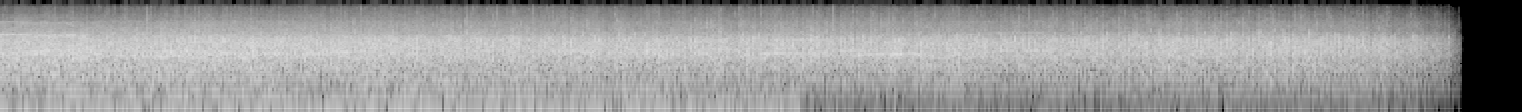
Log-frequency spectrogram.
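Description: Large audience applauding, with a few cheers in the first second, slowly fading and then cutting off abruptly near the end.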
